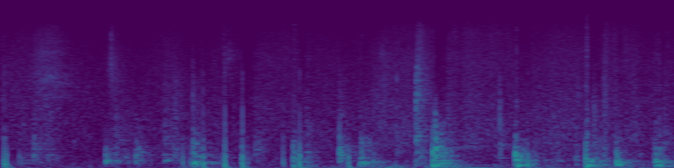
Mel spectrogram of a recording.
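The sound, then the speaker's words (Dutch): Footsteps thud up a staircase inside a house, roughly a dozen heavy steps in an uneven rhythm with no talking. “We gaan naar boven, we gaan de trap op.”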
